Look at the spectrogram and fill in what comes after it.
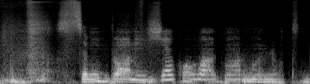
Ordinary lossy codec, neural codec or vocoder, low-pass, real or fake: none; codec, 44.1 kHz, 0.9 kbps, DAC; none; fake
